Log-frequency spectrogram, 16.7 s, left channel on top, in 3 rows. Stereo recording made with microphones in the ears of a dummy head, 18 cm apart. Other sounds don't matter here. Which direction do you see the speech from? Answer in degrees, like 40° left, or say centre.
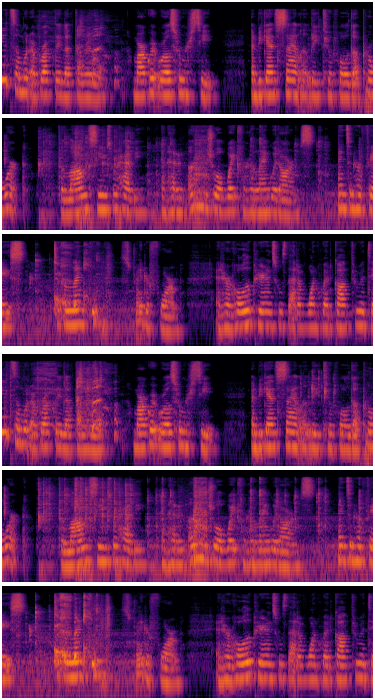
40° left.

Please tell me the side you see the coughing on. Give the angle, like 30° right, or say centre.
60° right.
